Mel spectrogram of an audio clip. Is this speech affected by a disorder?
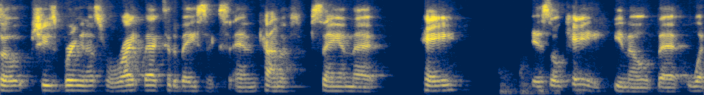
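No.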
